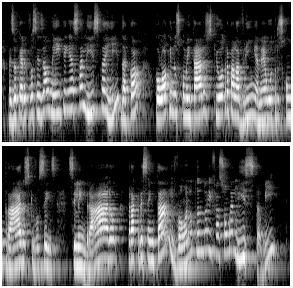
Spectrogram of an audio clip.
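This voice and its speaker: A woman teaching French vocabulary, modeling words slowly and checking in with short tag questions. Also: high-pitched, roomy sound. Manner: slow, careful French pronunciation drills, then tag questions. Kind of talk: vocabulary lesson in Portuguese.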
